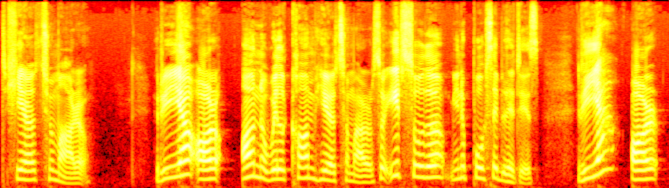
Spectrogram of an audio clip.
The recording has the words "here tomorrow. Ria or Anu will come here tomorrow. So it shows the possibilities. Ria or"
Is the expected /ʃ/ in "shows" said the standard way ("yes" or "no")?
no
